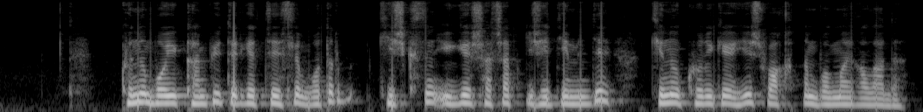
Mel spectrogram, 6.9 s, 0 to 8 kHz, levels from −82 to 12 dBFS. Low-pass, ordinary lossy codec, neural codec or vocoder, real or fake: none; none; none; real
